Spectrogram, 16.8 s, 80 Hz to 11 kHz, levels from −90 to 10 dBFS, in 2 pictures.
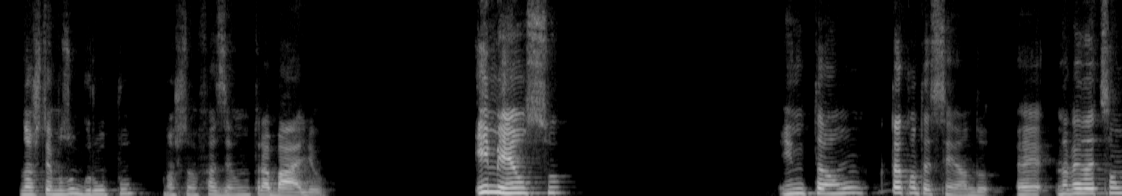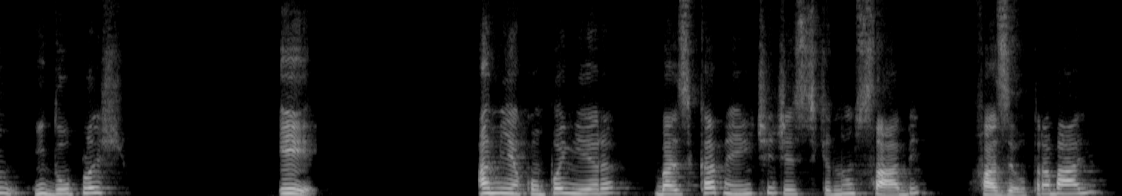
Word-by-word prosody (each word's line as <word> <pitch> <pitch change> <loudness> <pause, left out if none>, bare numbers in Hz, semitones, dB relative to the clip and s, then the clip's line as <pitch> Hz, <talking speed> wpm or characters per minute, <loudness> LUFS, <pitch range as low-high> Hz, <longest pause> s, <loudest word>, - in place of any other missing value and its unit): Nós 210 -1 -1
temos 215 -1 -1
um 255 - -1
grupo, 220 +4 -5 0.2
nós 190 - -10
estamos 190 -1 -11
fazendo 195 -2 -7
um 195 - -9
trabalho 185 -6 +1 1.1
imenso. 300 -2 +7 1.6
Então, 265 +2 +1
que 360 - -30
tá 300 - +6
acontecendo, 225 -11 -5 0.2
eh, 210 0 -2
na 240 +2 -3
verdade 265 0 +5
são 285 -2 -3
em 255 0 0
duplas. 280 +4 -3 1.2
E 260 -1 +2 1.2
A 275 - +7
minha 275 -3 +1
companheira 255 +2 -2 0.2
basicamente 245 +3 -2
disse 240 -2 -9
que 220 - -8
não 235 +4 -4
sabe 255 0 0 0.4
fazer 205 -2 +2
o 175 - -8
trabalho. 250 - -1
250 Hz, 115 wpm, -24 LUFS, 215-275 Hz, 1.6 s, imenso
